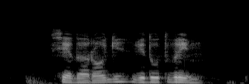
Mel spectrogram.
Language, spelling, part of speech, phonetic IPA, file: Russian, все дороги ведут в Рим, proverb, [fsʲe dɐˈroɡʲɪ vʲɪˈdut ˈv‿rʲim], Ru-все дороги ведут в Рим.ogg
- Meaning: all roads lead to Rome (different paths to the same goal)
